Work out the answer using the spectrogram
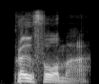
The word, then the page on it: pro forma: British English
